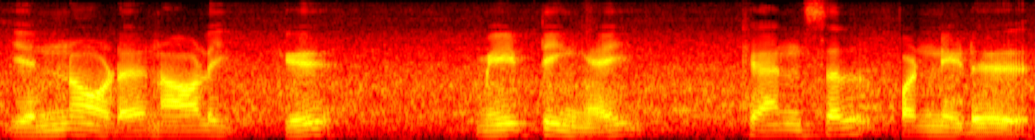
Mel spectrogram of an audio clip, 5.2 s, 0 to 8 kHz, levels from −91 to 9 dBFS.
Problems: constant background noise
